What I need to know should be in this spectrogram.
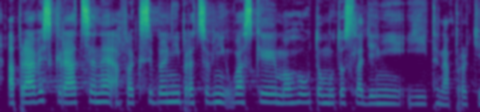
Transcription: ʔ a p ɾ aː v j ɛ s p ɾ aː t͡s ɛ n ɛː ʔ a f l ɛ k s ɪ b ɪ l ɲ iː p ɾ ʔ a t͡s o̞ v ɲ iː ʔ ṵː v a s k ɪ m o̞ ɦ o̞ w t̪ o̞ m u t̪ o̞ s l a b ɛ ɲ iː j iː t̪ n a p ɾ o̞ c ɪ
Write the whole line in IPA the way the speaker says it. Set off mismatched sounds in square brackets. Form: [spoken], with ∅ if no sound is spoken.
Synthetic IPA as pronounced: ʔ a p ɾ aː v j ɛ s [k] ɾ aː t͡s ɛ n ɛː ʔ a f l ɛ k s ɪ b ɪ l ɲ iː p ɾ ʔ a t͡s o̞ v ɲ iː ʔ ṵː v a s k ɪ m o̞ ɦ o̞ w t̪ o̞ m u t̪ o̞ s l a [ɟ] ɛ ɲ iː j iː t̪ n a p ɾ o̞ c ɪ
